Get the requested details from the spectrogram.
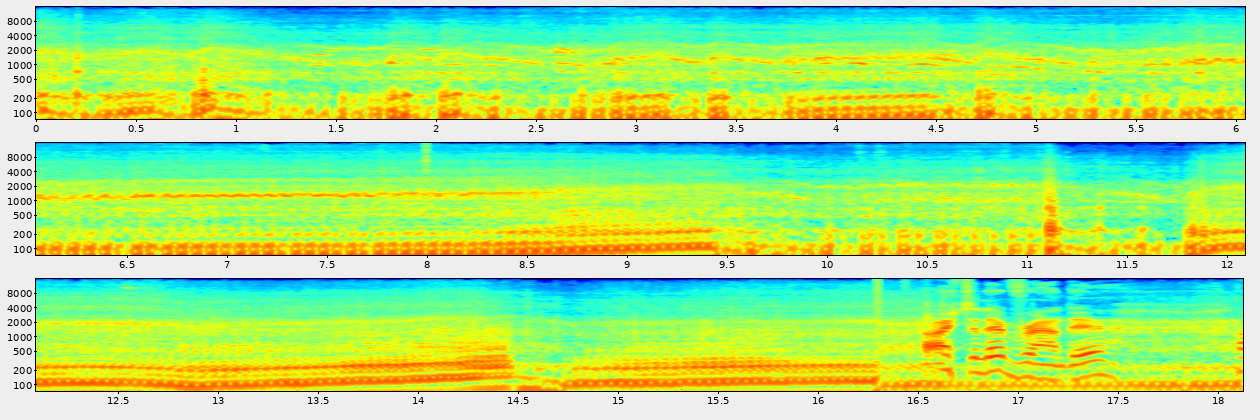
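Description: A motorcycle engine rumbles and changes pitch as the rider speeds up and slows down.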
